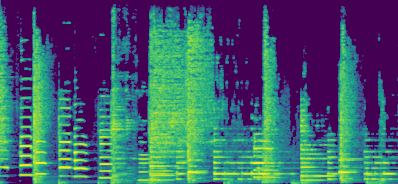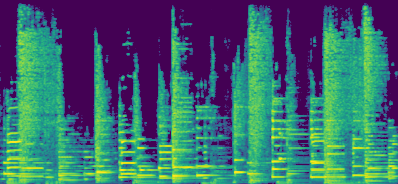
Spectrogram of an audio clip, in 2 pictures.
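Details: Lively jazz with piano, brass and saxophone plays throughout, with no animal sound.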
